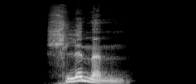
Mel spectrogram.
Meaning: strong dative masculine/neuter singular of schlimm
- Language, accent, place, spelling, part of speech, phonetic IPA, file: German, Germany, Berlin, schlimmem, adjective, [ˈʃlɪməm], De-schlimmem.ogg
